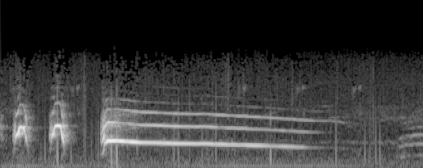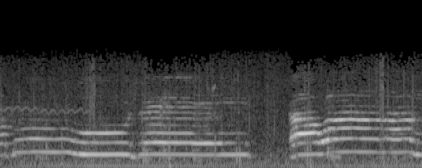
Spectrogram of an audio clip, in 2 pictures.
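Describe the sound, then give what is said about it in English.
A man imitates coyote calls as a signal: two quick yips, then a long falling howl, followed by lower wavering cries and a final howl, loud, with no talking. “Coyote signal? Yes, go on. He mounts it. You see? He gives more coyote talk.”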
